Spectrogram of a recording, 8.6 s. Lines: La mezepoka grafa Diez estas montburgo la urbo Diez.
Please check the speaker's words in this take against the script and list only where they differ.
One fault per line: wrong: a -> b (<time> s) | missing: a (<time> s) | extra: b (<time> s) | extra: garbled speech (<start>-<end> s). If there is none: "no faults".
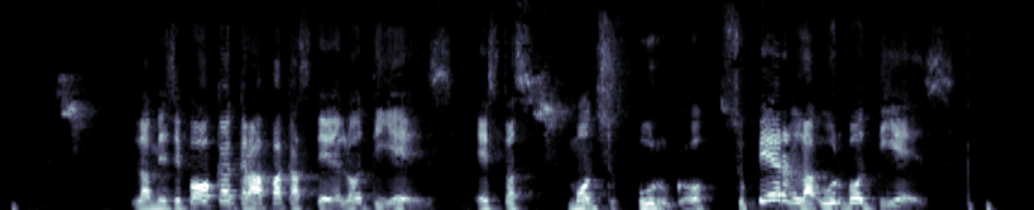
extra: kastelo (2.4 s)
extra: super (6.1 s)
